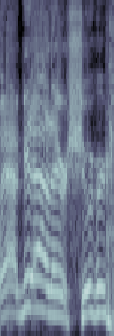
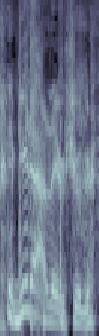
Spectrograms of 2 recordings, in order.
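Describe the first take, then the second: First: Put-on repeating the line in an even bigger Southern accent; thick Southern accent. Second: Higher mock Southern accent; scolding the sugar in a hammed-up Southern accent. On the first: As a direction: lay the Southern accent on thick and shoo the sugar. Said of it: "a deep Southern accent". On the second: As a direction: shoo the sugar away in a put-on Southern accent. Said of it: "we always turn Southern".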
